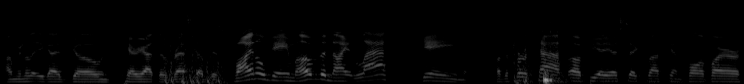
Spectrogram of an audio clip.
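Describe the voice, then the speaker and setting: A man's voice: medium pitch, expressive, a little fast, few pauses, background noise. A man hosting an esports broadcast in a conversational style.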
